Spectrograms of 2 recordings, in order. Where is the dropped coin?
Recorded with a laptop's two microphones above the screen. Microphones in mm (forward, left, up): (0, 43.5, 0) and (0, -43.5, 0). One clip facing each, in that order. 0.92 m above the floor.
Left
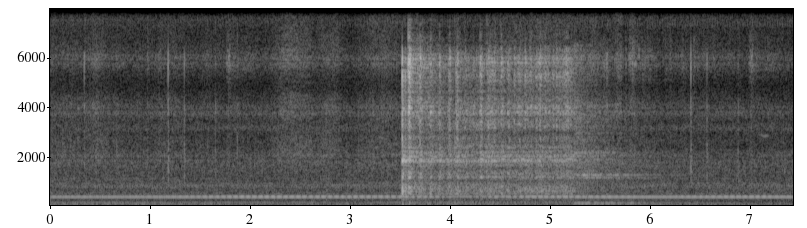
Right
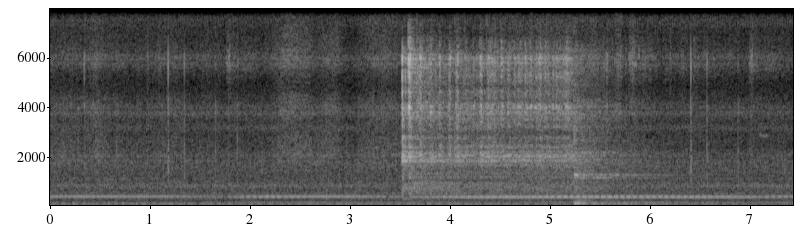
60° left (ahead or behind), 1.3 m.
